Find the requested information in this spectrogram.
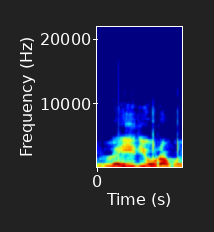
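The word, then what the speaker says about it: radio: 그치, 레이디오라고 읽어야 돼. 레이디오 뭐 이렇게 읽어야 되고, 이거 어떻게 읽어야 돼?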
